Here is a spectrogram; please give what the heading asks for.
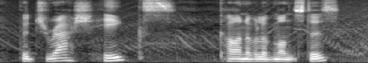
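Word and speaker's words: Drashig: category best monster and the nominees are the jurash oh no we're gonna say it wrong the drash higgs carnival of monsters the draconians frontier in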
